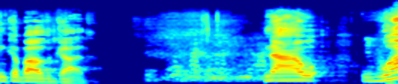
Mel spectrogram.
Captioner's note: laughter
